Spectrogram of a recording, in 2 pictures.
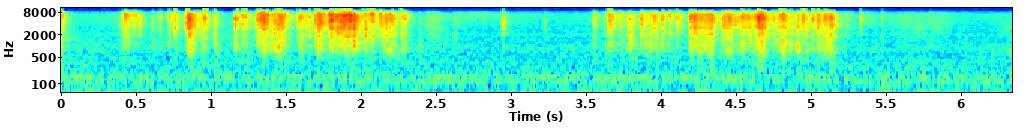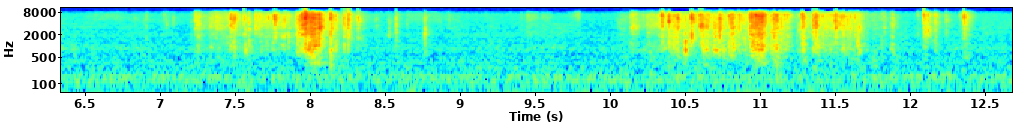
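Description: A foil wrapper crinkles and tears as hands open a pack.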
